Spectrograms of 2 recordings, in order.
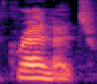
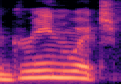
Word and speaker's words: Greenwich: It's Greenwich, which I know is how the Brits pronounce it. Um, in fact, the Green Witch by me, it bugs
